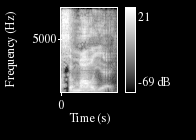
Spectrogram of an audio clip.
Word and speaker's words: sommelier: other day he said it's just a sommelier like somalia a sommelier a guy who actually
